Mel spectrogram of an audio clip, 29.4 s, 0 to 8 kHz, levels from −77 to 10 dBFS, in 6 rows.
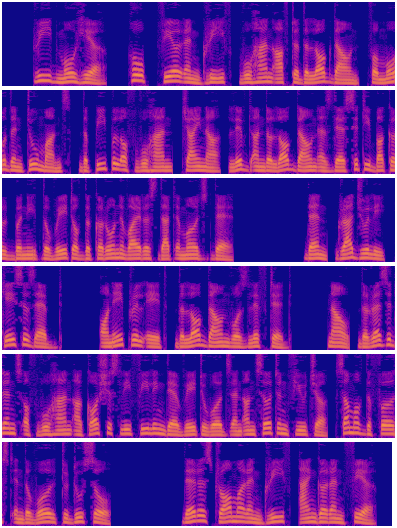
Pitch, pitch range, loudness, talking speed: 135 Hz, 125-155 Hz, -20 LUFS, 165 wpm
